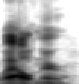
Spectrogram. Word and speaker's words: Lautner: was Sorry, I think it's pronounced Lautner. Of margarita.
